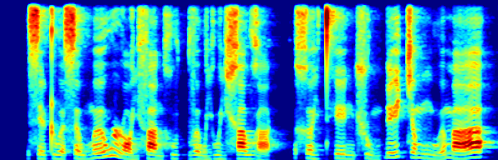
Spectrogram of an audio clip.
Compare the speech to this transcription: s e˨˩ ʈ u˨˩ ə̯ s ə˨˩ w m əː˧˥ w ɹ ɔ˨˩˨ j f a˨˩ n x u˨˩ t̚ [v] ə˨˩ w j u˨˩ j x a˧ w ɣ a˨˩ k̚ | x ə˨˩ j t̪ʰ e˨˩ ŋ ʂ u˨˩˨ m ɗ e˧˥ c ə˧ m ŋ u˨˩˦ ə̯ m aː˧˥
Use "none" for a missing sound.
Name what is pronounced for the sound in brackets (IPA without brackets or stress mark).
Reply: v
